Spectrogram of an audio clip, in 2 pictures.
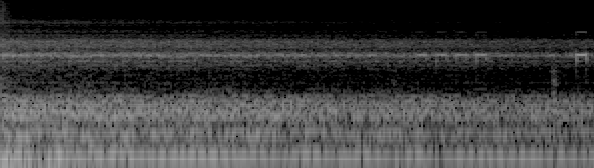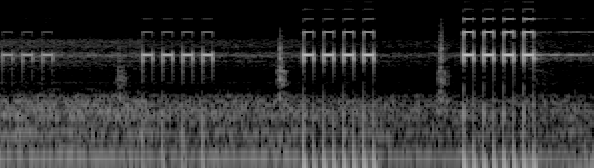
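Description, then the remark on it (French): An alarm clock beeps in short bursts over a steady background hum, starting faint and growing louder and faster, each group of rapid beeps sharper than the last. “Mon alarme sonne, je sursaute.”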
